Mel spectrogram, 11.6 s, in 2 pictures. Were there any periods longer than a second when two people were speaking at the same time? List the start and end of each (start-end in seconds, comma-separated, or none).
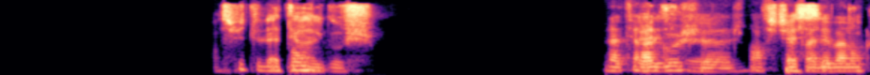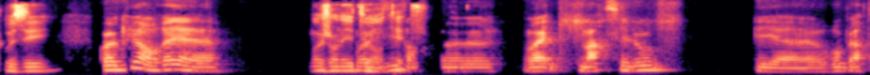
4.2-5.9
